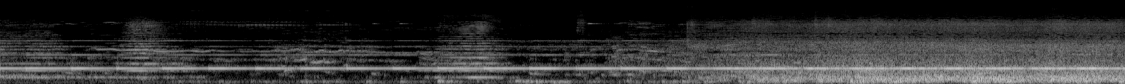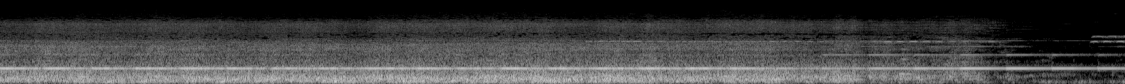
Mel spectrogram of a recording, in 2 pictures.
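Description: KRL Commuter Line electric train passing through a level crossing: a loud rumble of wheels on rails builds about seven seconds in and fades near the end. A steady tone from the crossing warning signal sounds under it, and there are pitched horn-like sounds in the first few seconds.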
